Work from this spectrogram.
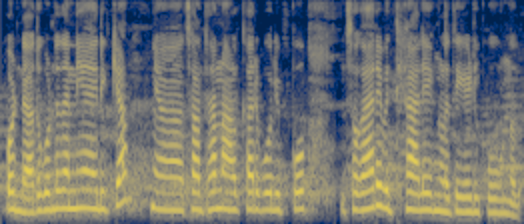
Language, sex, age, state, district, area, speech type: Malayalam, female, 30-45, Kerala, Thiruvananthapuram, urban, spontaneous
